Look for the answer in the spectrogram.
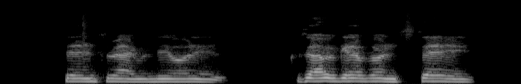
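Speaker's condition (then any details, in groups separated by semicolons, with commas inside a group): Parkinson's disease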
